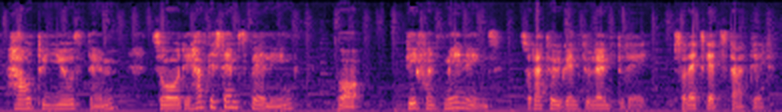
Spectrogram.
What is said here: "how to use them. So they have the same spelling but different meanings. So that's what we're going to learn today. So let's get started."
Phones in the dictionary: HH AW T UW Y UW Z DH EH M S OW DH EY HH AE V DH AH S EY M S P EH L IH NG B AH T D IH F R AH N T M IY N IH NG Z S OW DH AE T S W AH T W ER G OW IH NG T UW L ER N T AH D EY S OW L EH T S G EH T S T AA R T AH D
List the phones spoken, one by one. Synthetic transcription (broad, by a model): HH AW T UW Y UW Z DH EH M S OW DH EY HH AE V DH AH S EY M S P EH L IH NG B AH T D IH F R AH N T M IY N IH NG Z S OW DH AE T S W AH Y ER G OW IH NG T UW L ER N T AH D EY S OW L EH T S G EH T S T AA R T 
